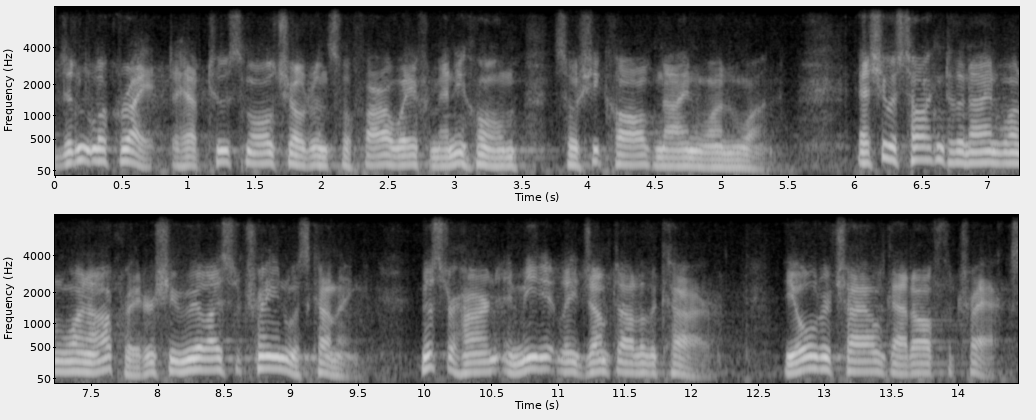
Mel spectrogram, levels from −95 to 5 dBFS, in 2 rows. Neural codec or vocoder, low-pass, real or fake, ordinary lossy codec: none; 7.2 kHz; real; Opus, 16 kbps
